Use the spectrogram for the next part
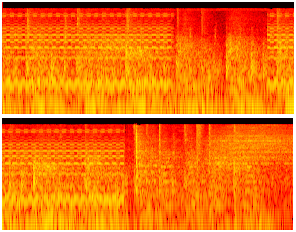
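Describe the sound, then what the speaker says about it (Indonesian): A telephone rings through a dense, loud backdrop of music, its repeated ring pattern pulsing under the busy soundtrack, with a brief pause midway and no speech. "Coba telepon dulu deh."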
